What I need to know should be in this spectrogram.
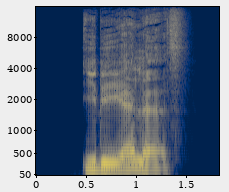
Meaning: strong/mixed nominative/accusative neuter singular of ideell
- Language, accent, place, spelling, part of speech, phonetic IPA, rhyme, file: German, Germany, Berlin, ideelles, adjective, [ideˈɛləs], -ɛləs, De-ideelles.ogg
